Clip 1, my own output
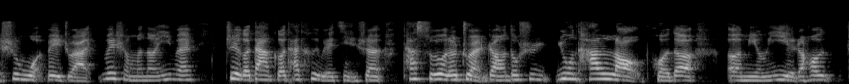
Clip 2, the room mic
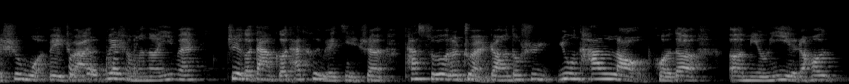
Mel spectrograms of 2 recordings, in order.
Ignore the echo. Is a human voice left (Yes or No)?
Yes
